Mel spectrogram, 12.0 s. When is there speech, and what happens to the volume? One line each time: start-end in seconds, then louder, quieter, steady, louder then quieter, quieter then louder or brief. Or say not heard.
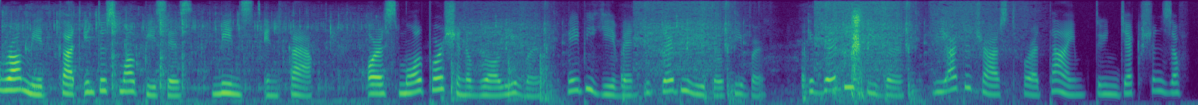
0.0-11.8 quieter.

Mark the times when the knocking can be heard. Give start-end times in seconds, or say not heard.
1.1-1.9, 4.5-5.7, 8.3-8.8.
